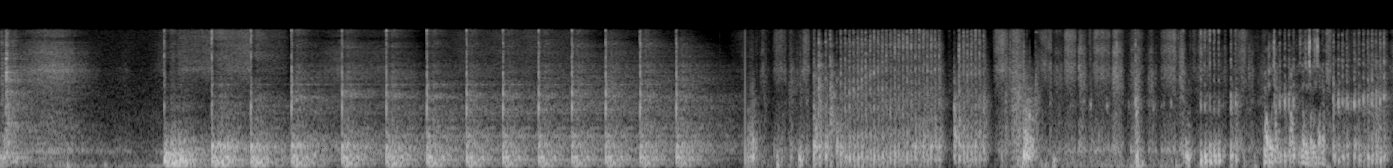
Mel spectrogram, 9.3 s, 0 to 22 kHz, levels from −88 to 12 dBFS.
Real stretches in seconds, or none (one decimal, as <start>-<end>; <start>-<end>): 0.0-2.1; 2.8-9.3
